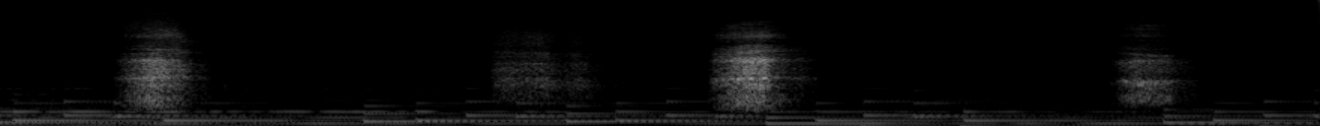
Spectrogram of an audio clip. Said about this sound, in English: I pressed play. It began with several seconds of heavy breathing.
